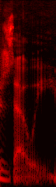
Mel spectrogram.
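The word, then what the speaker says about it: Zowie: Duncan had a daughter in 2018 and he named her Zoe. Nice. And please know that Zoe is spelled Z O W I E.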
